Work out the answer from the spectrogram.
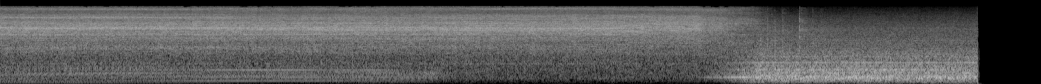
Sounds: Tools

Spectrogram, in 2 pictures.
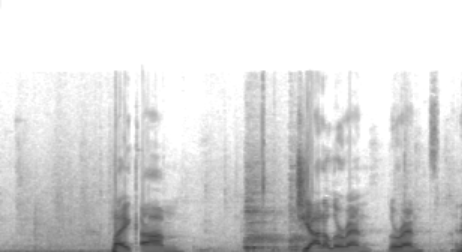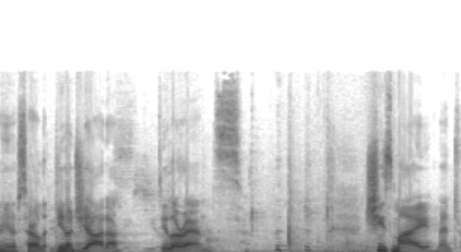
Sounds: Speech

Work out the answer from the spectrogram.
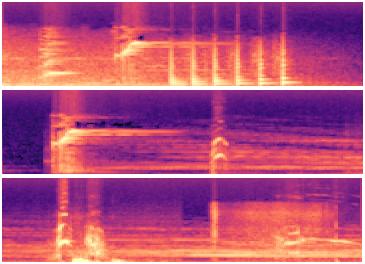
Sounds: Music

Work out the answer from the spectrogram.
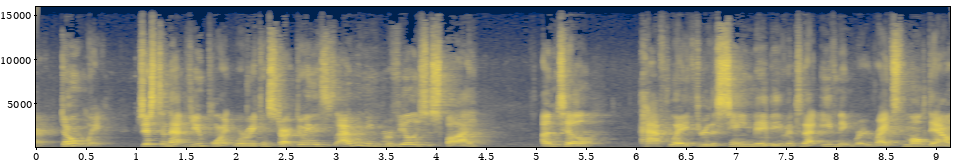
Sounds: Speech

